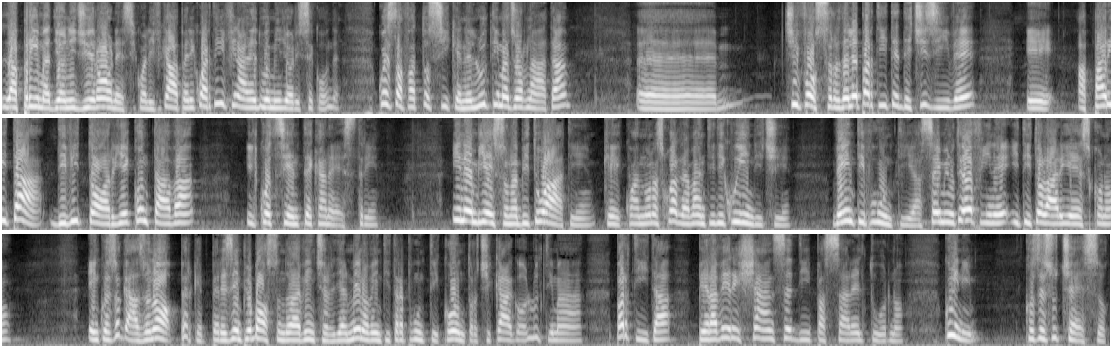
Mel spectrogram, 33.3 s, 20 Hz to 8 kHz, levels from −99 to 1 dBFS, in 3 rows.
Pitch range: 195-240 Hz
